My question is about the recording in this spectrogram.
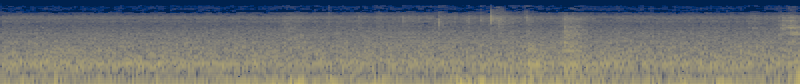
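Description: Faint handling of a plastic figure and its parts: a few small clicks and rustles as pieces are fitted, over a steady low room hum.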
